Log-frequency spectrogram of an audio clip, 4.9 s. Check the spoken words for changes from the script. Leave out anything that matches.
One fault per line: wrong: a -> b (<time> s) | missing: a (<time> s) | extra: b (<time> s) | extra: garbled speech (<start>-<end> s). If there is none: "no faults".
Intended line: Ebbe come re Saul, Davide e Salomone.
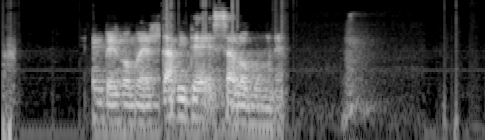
missing: re Saul (1.6 s)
